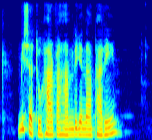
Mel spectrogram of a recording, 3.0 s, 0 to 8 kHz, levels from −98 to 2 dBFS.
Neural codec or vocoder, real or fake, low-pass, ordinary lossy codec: none; real; 7.2 kHz; AAC, 48 kbps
